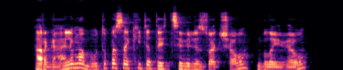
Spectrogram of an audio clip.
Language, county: Lithuanian, Panevėžys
